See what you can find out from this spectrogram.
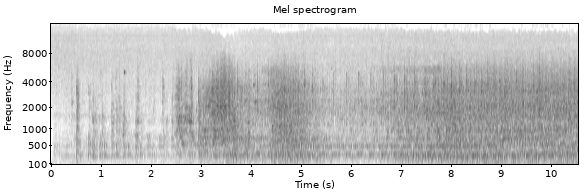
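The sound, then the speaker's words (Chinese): A car engine starts up, with rapid ticking and clattering at first. After about three seconds it builds into a loud, steady, rumbling run that continues to the end. “车发动了”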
